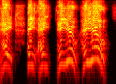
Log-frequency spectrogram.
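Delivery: shrill, very high, drawn-out screaming. Retelling how an old lady called from across the street: imitating someone screaming. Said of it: "started screaming at me from across the street".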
